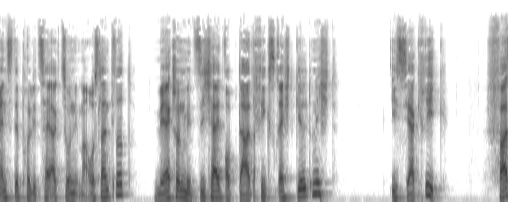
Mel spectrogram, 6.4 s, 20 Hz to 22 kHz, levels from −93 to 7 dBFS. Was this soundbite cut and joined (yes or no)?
yes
